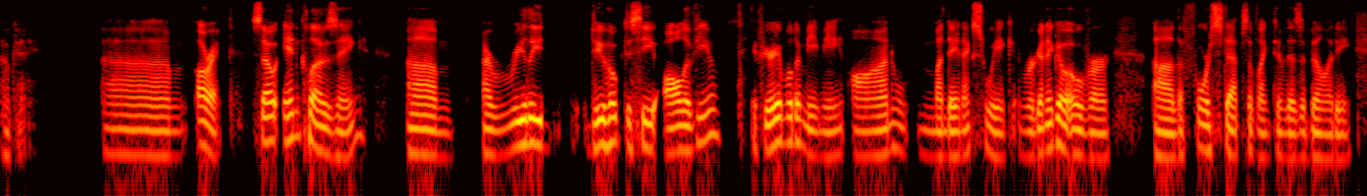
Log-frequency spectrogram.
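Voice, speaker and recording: An unremarkable speaking voice, a man with a fairly low pitch and ordinary pitch variation at a moderate pace, in a dry, close sound with no echo. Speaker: legal recruiter presenting a webinar. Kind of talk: webinar presentation with Q&A.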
